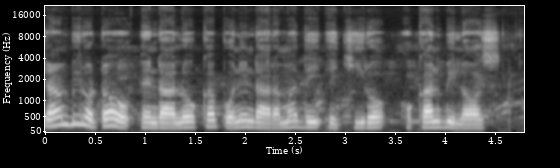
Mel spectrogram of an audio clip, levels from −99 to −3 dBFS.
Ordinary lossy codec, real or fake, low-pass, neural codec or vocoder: none; real; none; none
